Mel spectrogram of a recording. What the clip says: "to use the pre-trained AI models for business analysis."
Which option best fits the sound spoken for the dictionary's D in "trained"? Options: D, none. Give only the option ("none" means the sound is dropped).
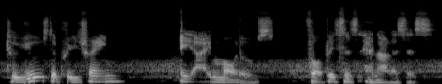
none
